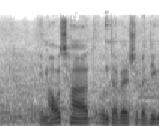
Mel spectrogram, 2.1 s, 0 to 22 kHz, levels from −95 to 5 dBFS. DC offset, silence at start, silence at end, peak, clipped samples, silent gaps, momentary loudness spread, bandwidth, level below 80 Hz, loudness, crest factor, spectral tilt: under 0.1%; 0 s; 0 s; -4 dBFS; under 0.1%; none; 15 LU; 13.5 kHz; -56 dBFS; -20 LUFS; 16 dB; -5 dB/octave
